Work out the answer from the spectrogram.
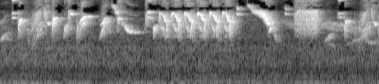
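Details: Kept European goldfinch, housed with a hybrid serin-canary, singing chattering phrases of repeated chirps and sweeping slurred notes over a noticeable hiss and low rumble.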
